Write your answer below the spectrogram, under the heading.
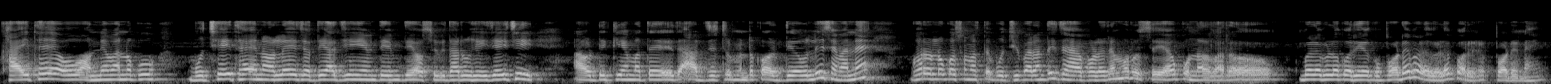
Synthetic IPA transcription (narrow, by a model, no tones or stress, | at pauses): kʰajt̪ʰaeawɔ̰njɔmanɔŋku | bud͡ʒʱejt̪ʰaenɔɦled͡ʒɔd̪iad͡ʒiemd̪iemt̪iɔsubid̪ʱaɾuɦejd͡ʒajt͡ʃʰi | a̰wʈikemɔt̪ea̰ɾʈd͡ʒisʈɾuɾmeɳʈɔkɔːɾd̪jɔbolisemane | ɡʱɔɾɔlokɔsɔmɔst̪ɔbud͡ʒʱipaɾɔnt̪id͡ʒaapɔɽɔɾemoɾusejawpunɔɾɔ̰ba̰ɾɔ̰ | beɭebeɭɔkɔɾibakupɔɽebeɭebeɭepɔ̰pɔ̰ɽḛnaɦĩ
